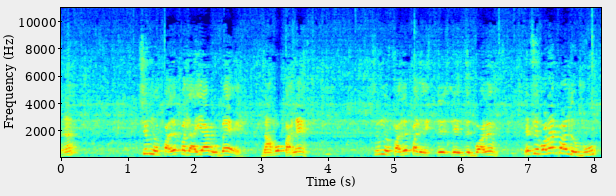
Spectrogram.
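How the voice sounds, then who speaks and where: A woman's voice: a little high, animated, moderate pace, long pauses, a little mellow. A woman with a Cameroonian French accent ranting on a live stream, lecturing her viewers with rhetorical questions and a tagged "hein?". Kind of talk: scolding live-stream rant. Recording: roomy echo, faint noise.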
